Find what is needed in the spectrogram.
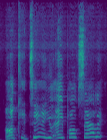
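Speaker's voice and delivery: high excited disbelief at a viewer; excited surprise. Real, not acted. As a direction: sound thrilled someone actually ate it. Surprised a viewer ate poke salad.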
